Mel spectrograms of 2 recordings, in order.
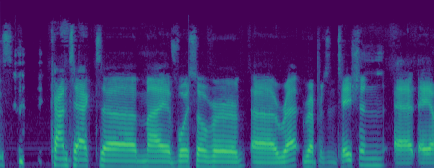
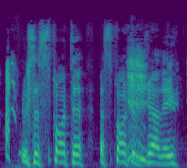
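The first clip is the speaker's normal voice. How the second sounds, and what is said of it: Put-on British accent. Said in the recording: “That's my British impression. ... I do a lot of British accents.”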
